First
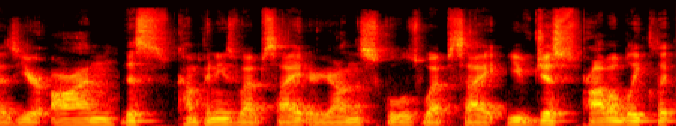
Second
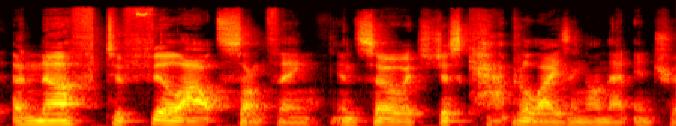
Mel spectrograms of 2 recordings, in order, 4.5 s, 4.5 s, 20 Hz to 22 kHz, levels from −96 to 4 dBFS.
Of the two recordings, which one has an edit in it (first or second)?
first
